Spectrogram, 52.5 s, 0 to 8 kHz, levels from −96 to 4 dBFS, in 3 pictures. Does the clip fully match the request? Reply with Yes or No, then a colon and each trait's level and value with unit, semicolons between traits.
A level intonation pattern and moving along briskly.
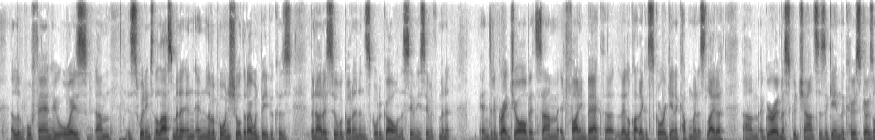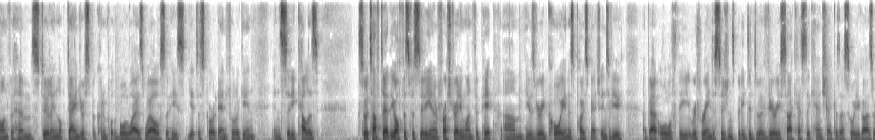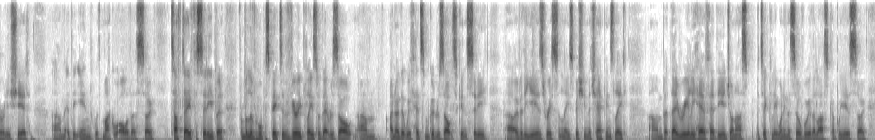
Yes: narrow, 2.1 semitones; fast, 225 wpm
